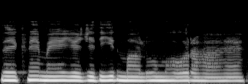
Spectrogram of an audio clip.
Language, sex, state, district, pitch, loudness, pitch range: Hindi, female, Delhi, New Delhi, 180 Hz, -10 LUFS, 175-185 Hz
